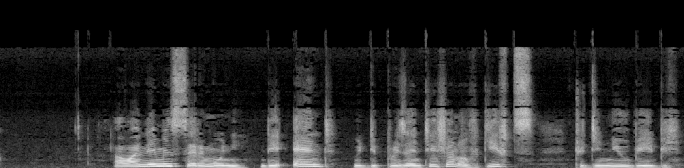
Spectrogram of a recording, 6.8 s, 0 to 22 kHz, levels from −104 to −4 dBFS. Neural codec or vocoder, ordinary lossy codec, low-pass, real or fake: vocoder, 44.1 kHz, 128 mel bands, Pupu-Vocoder; AAC, 48 kbps; 19.8 kHz; fake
